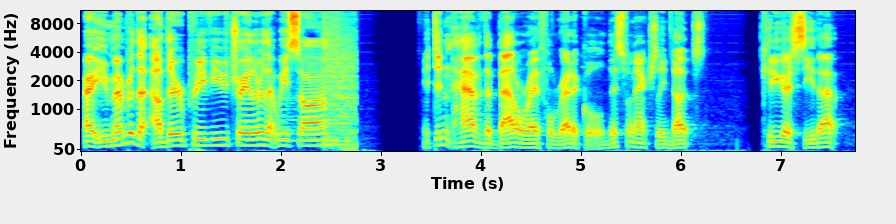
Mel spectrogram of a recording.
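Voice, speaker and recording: A man chatting excitedly as he reacts to a game trailer, loose and slangy. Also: lowish voice, fairly quick, soft background music. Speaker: gaming YouTuber. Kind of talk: casual reaction commentary.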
